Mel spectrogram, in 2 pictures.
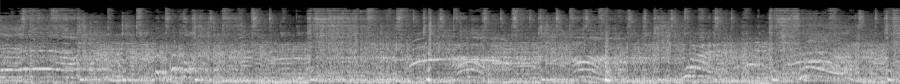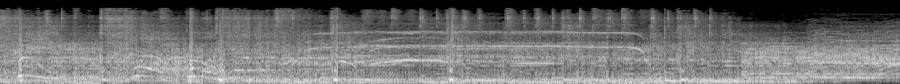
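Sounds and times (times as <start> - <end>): live pop music: 0.0 - 18.0
audience yelling and whooping: 3.7 - 8.8, 11.5 - 16.1, 16.8 - 18.0.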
